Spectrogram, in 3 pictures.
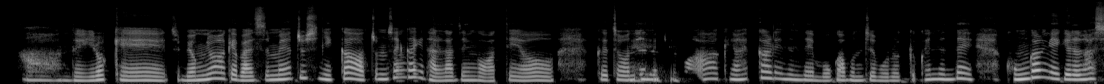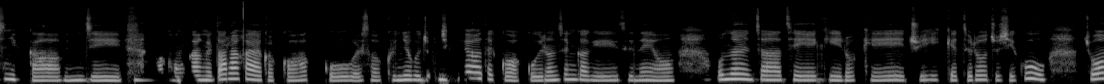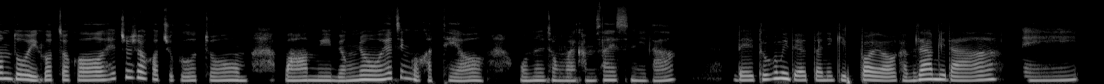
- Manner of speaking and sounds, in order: laughing while speaking: "네"; laugh; laugh; tapping
- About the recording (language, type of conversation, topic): Korean, advice, 체중 감량과 근육 증가 중 무엇을 우선해야 할지 헷갈릴 때 어떻게 목표를 정하면 좋을까요?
